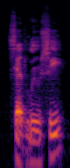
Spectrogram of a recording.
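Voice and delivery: ordinary delivery, nothing marked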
